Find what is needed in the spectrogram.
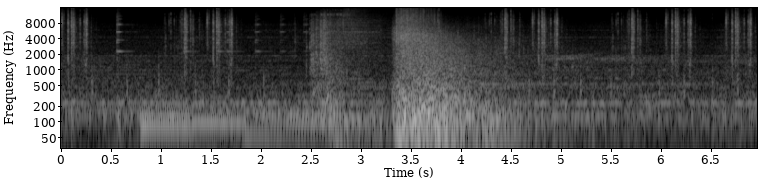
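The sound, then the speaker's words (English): A grenade explodes in a video game with a sudden loud, booming blast midway through that rumbles and decays over a couple of seconds, surrounded by sharp, scattered gunshots before and after, with no talking. “I mean, I guess I have a grenade. I could just do this.”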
